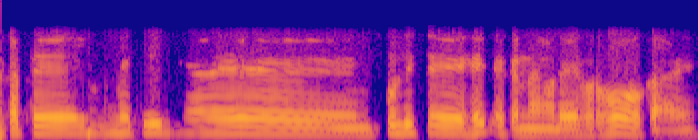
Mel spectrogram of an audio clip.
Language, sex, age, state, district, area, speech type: Santali, male, 45-60, Odisha, Mayurbhanj, rural, conversation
